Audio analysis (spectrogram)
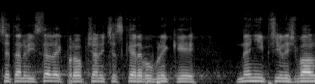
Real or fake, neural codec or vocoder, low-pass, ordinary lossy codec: real; none; 10.8 kHz; Opus, 16 kbps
